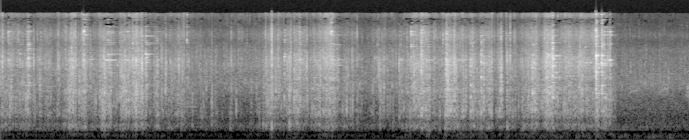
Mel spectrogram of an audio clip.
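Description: Metal tools and parts clinking and knocking as they are handled, in a dense run of small clicks that stops suddenly near the end.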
